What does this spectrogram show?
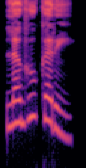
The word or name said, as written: ಲೋಕಾಕಾರ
